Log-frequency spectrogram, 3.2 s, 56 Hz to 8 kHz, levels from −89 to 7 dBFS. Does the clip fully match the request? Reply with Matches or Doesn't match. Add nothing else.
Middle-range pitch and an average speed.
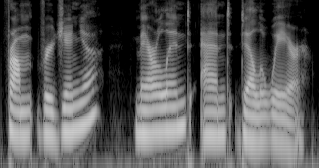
Doesn't match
